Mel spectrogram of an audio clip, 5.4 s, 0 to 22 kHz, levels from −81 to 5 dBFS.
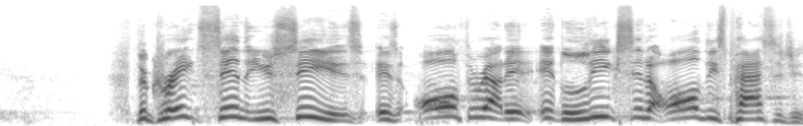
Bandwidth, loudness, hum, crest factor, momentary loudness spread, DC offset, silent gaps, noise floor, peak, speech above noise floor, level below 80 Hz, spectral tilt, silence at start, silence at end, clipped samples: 18 kHz; -26 LUFS; none; 18 dB; 6 LU; under 0.1%; none; -70 dBFS; -8 dBFS; 44 dB; -86 dBFS; -3 dB/octave; 0.8 s; 0 s; under 0.1%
